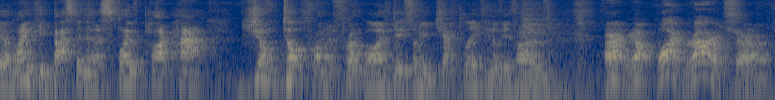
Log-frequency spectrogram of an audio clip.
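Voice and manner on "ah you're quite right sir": loud, exaggerated Yankee twang; ridiculous Yankee accent. Lanky bastard jumping up from the front, ridiculous Yankee accent. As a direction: put on a silly Yankee accent. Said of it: "in a ridiculous Yankee accent".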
